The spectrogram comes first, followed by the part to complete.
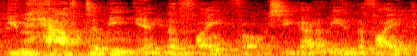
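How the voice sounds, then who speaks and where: Speaking at a normal speed with a fairly low pitch, this rally speaker and radio host gives a passionate, repetitive speech full of profanity. The sound is distant and echoey, taken in a large event hall where a loud crowd and room noise fill the background.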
